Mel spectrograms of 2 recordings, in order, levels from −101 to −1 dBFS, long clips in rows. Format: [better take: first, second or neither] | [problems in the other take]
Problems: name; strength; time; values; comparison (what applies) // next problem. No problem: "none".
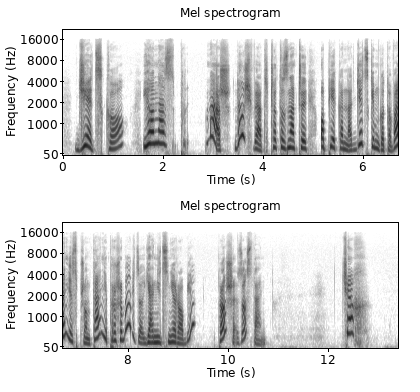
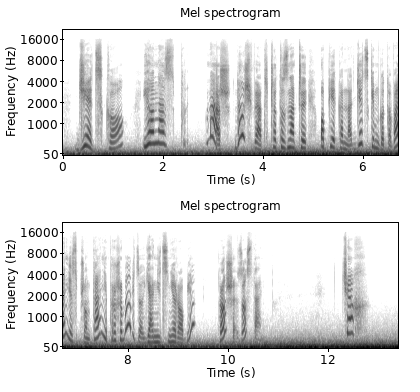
first | low rumble; noticeable; throughout; 10 dB below the speech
